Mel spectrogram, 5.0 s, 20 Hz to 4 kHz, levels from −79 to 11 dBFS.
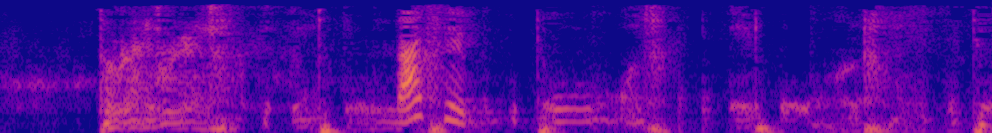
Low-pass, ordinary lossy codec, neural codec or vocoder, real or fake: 3.6 kHz; MP3, 16 kbps; codec, 16 kHz, 1 kbps, FunCodec, trained on Chinese and English, 50 frames a second; fake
